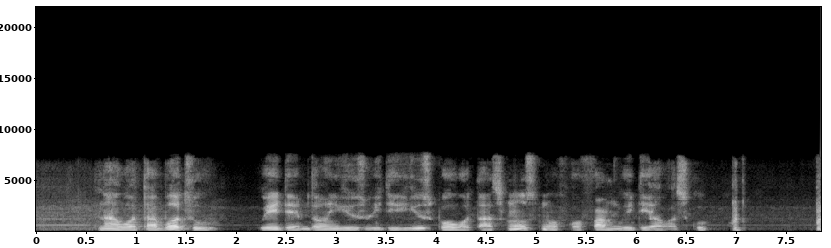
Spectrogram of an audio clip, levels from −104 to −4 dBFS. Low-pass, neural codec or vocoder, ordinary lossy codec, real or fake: none; codec, 16 kHz, 6 kbps, DAC; none; fake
